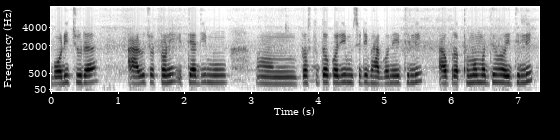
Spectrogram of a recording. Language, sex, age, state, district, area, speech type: Odia, female, 45-60, Odisha, Mayurbhanj, rural, spontaneous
